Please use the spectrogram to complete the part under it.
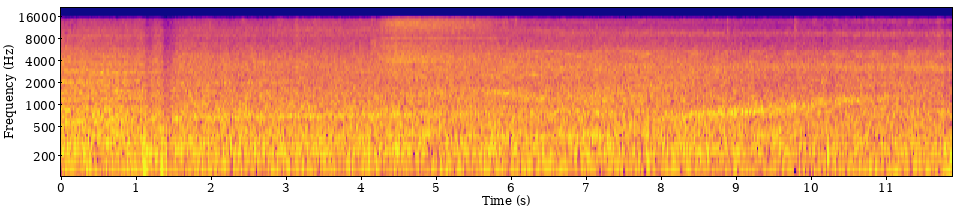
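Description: A train rumbles steadily along the tracks beside the platform.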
